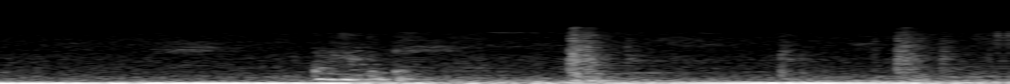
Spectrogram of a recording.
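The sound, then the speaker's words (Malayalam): A door being closed, with a few dull knocks and thumps over a steady low hum; a person talks in the background. “ഞാൻ വാതൽ അടയ്ക്കുന്നു എന്ന് പറഞ്ഞു. ഞാൻ ഇപ്പോൾ വാതൽ അടയ്ക്കുന്നു.”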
